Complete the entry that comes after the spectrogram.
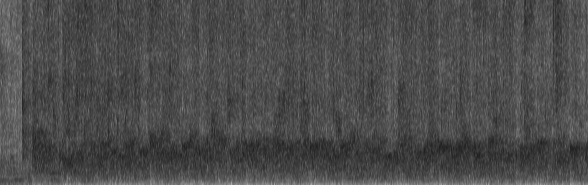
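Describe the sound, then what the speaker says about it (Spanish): A church congregation bursts into loud, sustained applause offered to the Lord during a Spanish-language sermon, a dense, even roar of many hands clapping close by that starts abruptly and holds steady throughout, with no voices over it. "Vamos a dar un aplauso al Señor"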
